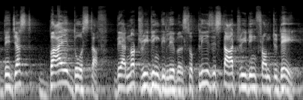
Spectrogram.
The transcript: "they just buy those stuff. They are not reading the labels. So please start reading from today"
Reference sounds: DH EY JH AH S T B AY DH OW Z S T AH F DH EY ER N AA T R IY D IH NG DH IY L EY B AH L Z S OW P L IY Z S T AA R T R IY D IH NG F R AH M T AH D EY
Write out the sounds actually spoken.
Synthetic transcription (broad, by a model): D EY JH AH S T B AY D OW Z S T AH F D EY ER N AA T R IY D IH NG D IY L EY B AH L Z S OW P L IY Z S T AA R T R IY D IH NG F R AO M T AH D EY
